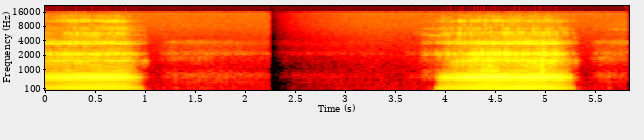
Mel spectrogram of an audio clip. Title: Short snoring Audio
